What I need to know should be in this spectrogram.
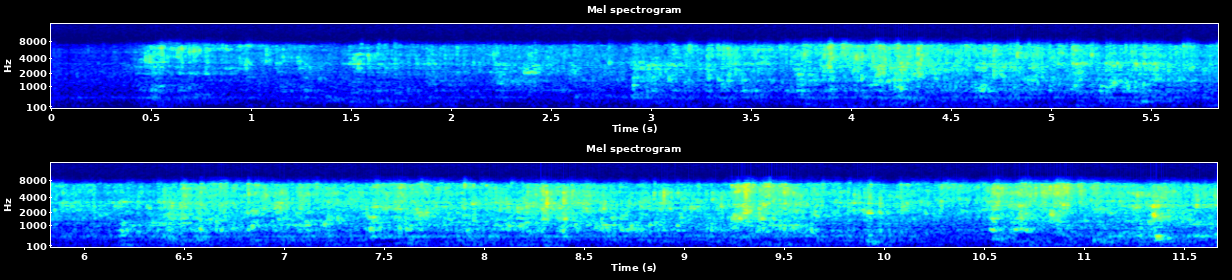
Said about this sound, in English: let's put the noodle into that strainer and I'm going to wash the noodles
